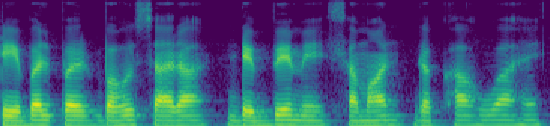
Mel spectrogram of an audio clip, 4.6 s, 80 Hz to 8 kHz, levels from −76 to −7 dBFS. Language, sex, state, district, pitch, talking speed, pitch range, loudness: Hindi, male, Uttar Pradesh, Lucknow, 115 Hz, 130 wpm, 110-115 Hz, -19 LUFS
